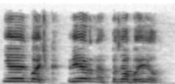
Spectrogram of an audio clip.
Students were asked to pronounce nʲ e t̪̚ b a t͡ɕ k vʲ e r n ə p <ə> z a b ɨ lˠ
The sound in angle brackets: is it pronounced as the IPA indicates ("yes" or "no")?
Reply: yes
